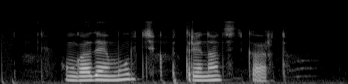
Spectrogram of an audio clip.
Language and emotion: Russian, neutral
